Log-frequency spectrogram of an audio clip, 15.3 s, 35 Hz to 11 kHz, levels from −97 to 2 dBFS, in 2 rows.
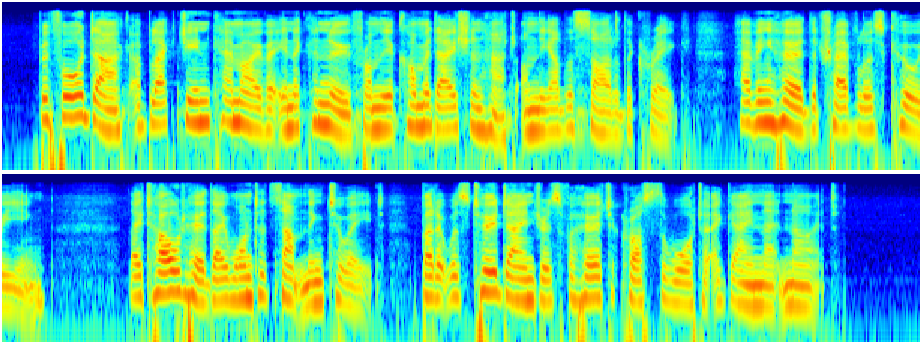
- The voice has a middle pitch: Yes, medium, 155 Hz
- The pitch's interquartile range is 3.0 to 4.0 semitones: Yes, average, 3.4 semitones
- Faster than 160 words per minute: Yes, average, 190 wpm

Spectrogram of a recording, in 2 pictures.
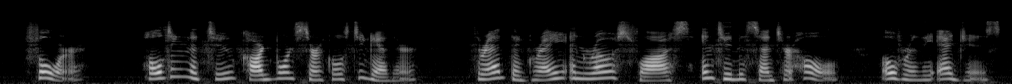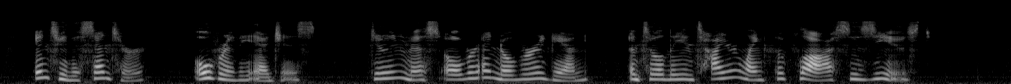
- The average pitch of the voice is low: No, high, 240 Hz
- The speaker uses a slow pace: Yes, slow, 120 wpm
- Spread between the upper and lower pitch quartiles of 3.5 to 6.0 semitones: Yes, average, 4.8 semitones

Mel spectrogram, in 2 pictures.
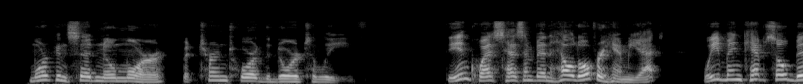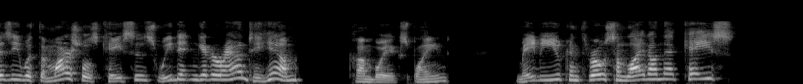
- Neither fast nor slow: Yes, average, 170 wpm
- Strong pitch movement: Yes, wide, 6.6 semitones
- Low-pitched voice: No, high, 195 Hz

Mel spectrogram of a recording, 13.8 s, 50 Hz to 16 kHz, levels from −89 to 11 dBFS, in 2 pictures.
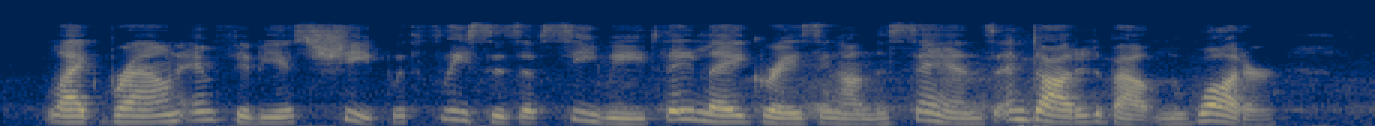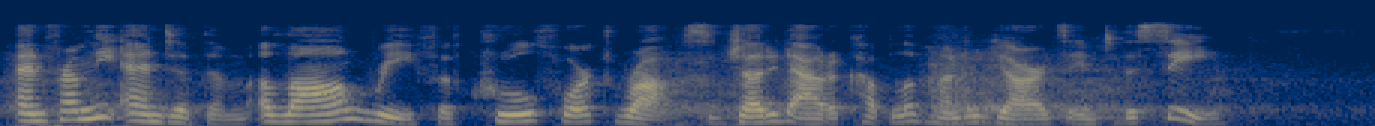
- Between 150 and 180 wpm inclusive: No, average, 190 wpm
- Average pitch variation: No, wide, 6.6 semitones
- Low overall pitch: No, medium, 185 Hz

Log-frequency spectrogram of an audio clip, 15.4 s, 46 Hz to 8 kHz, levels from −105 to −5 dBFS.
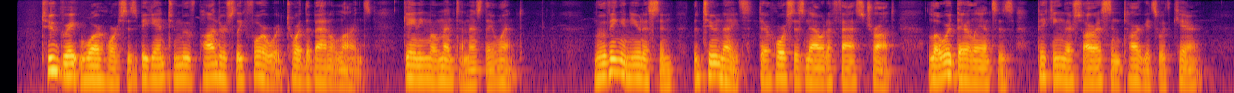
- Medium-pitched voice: No, low, 100 Hz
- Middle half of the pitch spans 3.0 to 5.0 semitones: No, narrow, 2.6 semitones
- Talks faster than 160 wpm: No, average, 155 wpm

